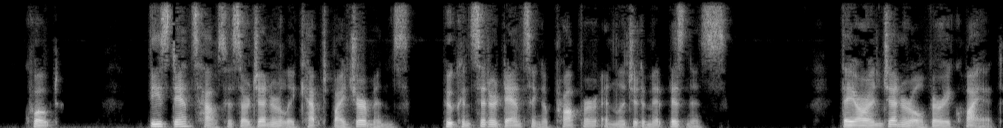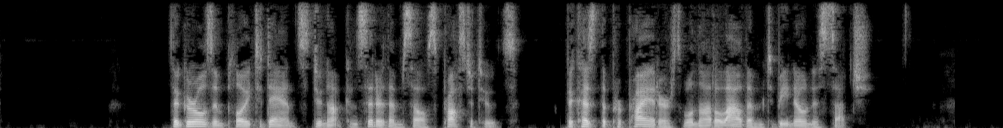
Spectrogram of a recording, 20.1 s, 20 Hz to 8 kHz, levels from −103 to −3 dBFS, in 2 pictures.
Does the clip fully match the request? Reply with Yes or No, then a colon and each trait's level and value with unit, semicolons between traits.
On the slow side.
Yes: slow, 130 wpm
